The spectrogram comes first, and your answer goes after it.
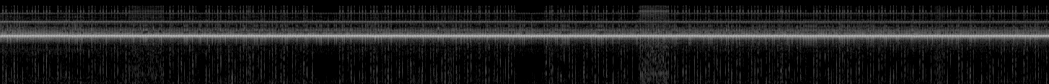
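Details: In a Gironde vineyard, a large vineyard mole cricket (Gryllotalpa vineae) stridulates at close range, producing a constant, very loud siren-like whine at one fixed high pitch throughout, overwhelming any other sound.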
